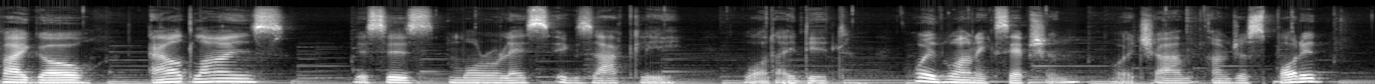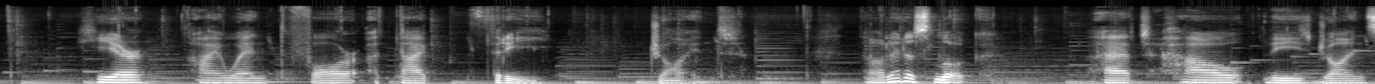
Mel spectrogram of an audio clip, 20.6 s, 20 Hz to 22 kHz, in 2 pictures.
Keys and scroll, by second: 9.0 ctrl+space, 14.0 ctrl+a, 15.4 ctrl+space, 16.3 ctrl+space.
